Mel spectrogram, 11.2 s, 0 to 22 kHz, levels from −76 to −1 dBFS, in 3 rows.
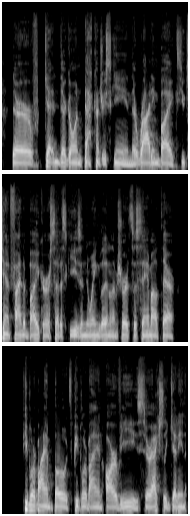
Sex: male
